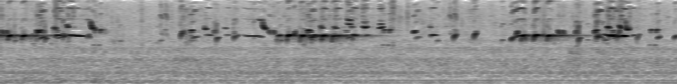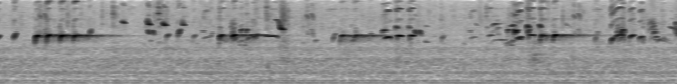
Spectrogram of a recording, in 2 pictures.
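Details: Goldfinch mules, goldfinch–canary hybrids, twitter with bright, high chirps and short trilled bursts over a faint steady hum.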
